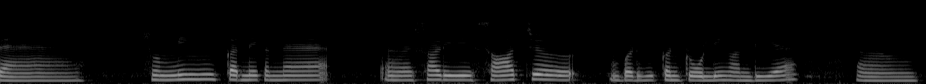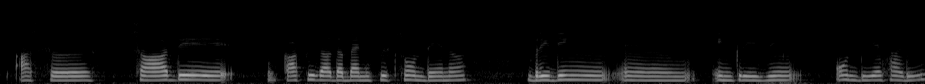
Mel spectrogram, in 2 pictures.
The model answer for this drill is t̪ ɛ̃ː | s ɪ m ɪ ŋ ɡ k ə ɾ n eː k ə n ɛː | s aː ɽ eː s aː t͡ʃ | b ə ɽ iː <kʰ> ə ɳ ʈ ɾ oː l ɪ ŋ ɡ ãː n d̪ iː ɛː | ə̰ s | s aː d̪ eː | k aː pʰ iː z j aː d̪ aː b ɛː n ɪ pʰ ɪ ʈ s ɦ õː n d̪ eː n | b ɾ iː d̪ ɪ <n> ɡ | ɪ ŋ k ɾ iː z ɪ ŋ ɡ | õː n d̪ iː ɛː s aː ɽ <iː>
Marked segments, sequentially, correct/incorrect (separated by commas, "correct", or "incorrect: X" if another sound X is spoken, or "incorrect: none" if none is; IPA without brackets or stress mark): incorrect: k, incorrect: ŋ, correct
